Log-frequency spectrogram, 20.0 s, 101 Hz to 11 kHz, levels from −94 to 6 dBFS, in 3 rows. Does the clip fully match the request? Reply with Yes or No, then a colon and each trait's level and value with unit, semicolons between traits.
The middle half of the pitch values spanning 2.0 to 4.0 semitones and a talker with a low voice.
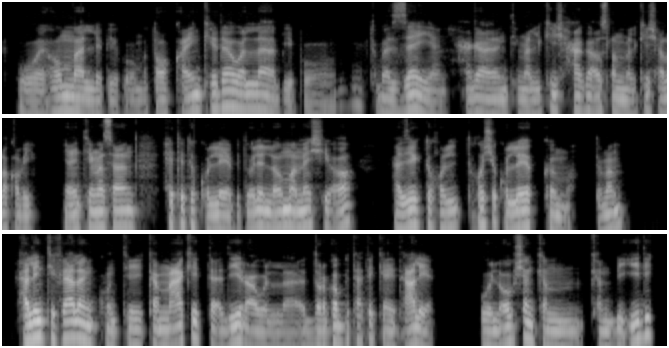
Yes: average, 3.4 semitones; low, 105 Hz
